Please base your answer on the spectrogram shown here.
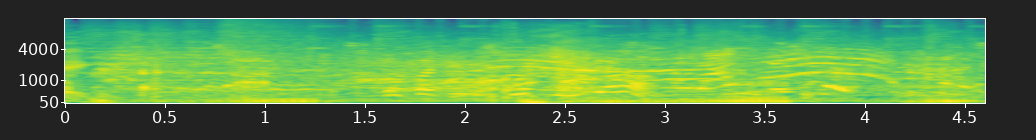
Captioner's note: lions snarling; people yelling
